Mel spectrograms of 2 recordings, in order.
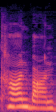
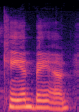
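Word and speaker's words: Kanban: software all right so first let's start with con Bon boards now if you've heard this pronounced as can ban just know that whoever said it said it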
